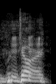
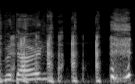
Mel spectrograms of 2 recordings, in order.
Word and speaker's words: Bedard: All right, I got one thing on Connor Bedard. Can I get a second? I got to phone a friend. His last name rhymes with hard.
